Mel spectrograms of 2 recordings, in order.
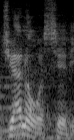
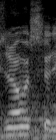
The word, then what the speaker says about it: Genoa City: Everybody, if you're not from there, you think it's pronounced Genoa City. Nope, it's Genoa City.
